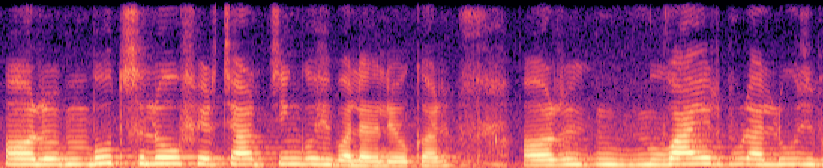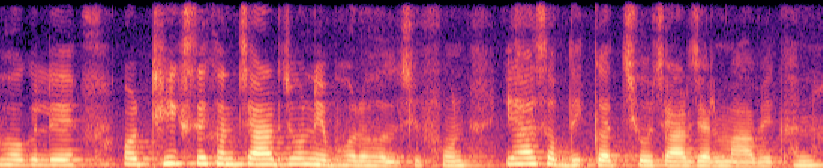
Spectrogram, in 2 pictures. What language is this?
Maithili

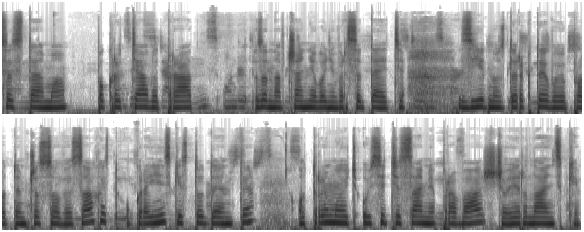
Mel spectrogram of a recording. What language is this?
Ukrainian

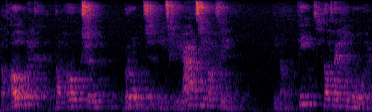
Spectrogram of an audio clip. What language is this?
Dutch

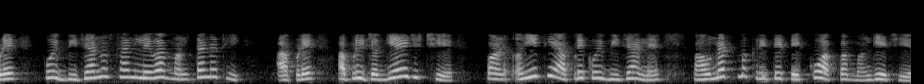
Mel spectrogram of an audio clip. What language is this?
Gujarati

